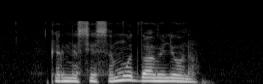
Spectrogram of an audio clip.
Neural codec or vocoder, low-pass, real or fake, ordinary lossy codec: none; none; real; none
